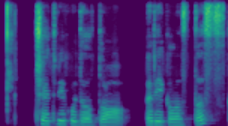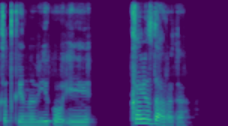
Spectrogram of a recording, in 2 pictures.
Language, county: Lithuanian, Šiauliai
